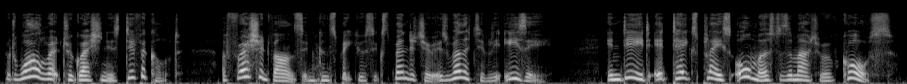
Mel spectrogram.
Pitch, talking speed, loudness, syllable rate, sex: 230 Hz, 160 wpm, -20 LUFS, 6.2 syllables/s, female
